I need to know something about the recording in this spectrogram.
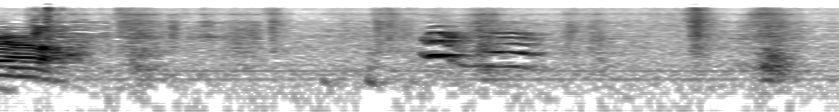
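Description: Short-coated Bouvier puppy giving one brief, high whimper about two seconds in.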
